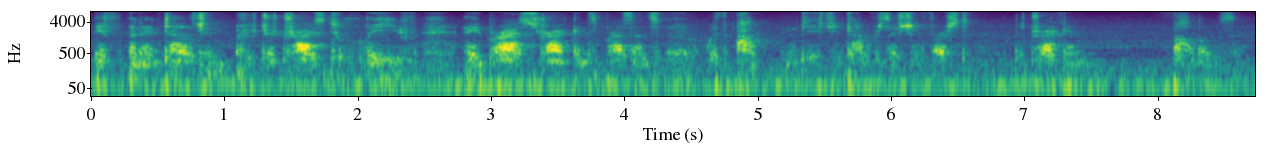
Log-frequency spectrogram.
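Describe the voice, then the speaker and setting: Male ASMR creator, breathy whisper with playful halting repeats, recorded roomy and slightly distant. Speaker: ASMR creator showing painted miniatures and reading lore.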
